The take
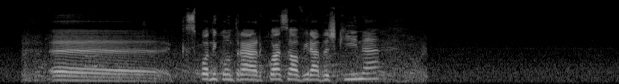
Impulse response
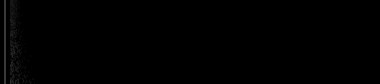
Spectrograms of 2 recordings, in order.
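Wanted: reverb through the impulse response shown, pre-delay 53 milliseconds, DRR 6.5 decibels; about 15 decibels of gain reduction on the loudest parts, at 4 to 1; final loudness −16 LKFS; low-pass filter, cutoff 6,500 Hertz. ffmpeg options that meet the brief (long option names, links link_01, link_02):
-filter_complex "[0:a]lowpass=6500,acompressor=threshold=-38dB:ratio=4,asplit=2[link_01][link_02];[1:a]atrim=start_sample=2205,adelay=53[link_03];[link_02][link_03]afir=irnorm=-1:irlink=0,volume=-2.5dB[link_04];[link_01][link_04]amix=inputs=2:normalize=0,volume=23dB"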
